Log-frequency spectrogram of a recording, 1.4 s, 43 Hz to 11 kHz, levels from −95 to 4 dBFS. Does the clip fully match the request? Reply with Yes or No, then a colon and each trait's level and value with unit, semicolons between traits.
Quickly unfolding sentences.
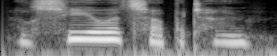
Yes: fast, 260 wpm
